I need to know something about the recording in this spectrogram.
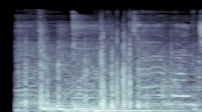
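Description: Aerial fireworks bursting, with several sharp bangs and crackles in the first second and a half, over loud music with a steady bass line.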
